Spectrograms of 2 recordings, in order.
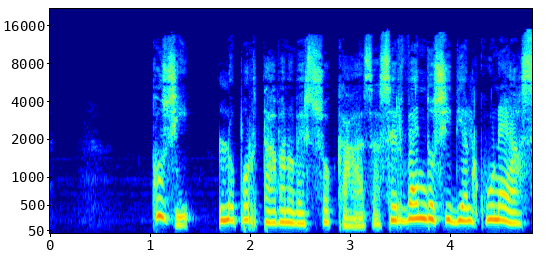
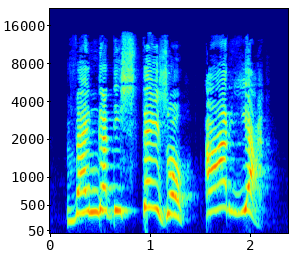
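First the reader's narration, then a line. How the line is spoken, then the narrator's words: Shouted. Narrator (Italian): gridò Mr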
